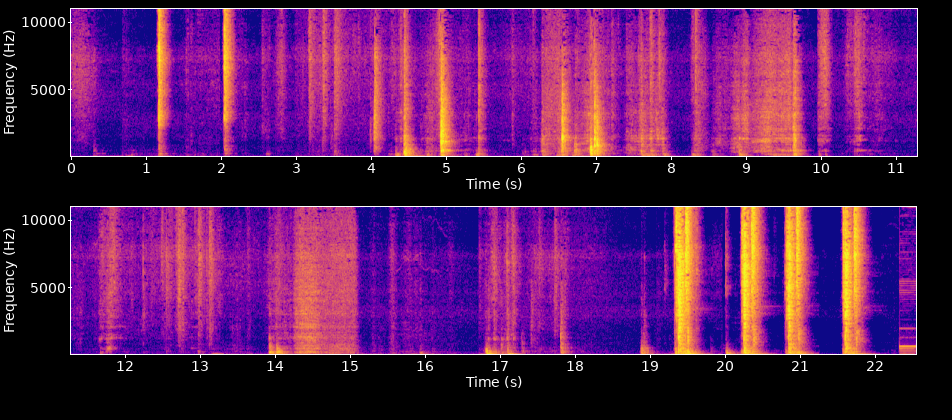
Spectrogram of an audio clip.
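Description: Irregular knocks, taps and brief scraping, as of objects being handled and set down on a workbench, ending with four sharp knocks about a second apart.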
